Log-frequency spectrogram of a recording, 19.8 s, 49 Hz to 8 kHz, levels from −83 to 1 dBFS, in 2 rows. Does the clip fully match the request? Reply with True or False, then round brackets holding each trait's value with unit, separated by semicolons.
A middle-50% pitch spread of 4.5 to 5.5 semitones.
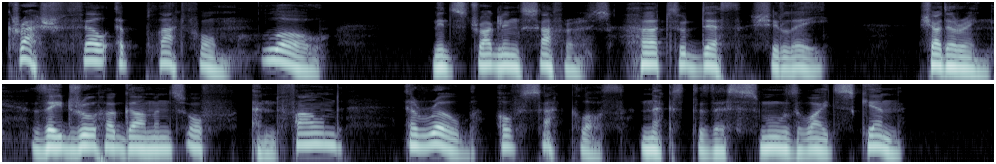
True (4.9 semitones)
